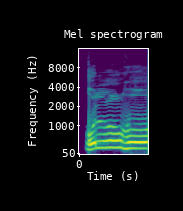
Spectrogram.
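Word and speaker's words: قل: দিয়ে দালকে ধরেছে আহাদ কুলহু আল্লাহু আহাদ কুলহু আল্লাহ দর্শক এরপর থেকে আপনারা সেই ভুলটি আর করবেন না বলবেন কুল কুল গলার ভিতর থেকে আওয়াজটা একটু ধাক্কা খেয়ে আসবে কুল কুলহু আল্লাহু আহাদ বাংলা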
